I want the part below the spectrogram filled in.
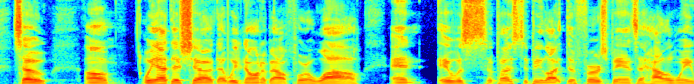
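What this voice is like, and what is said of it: Slightly hoarse voice. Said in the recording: “still a little hoarse? I hear a little bit of a hoarseness”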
